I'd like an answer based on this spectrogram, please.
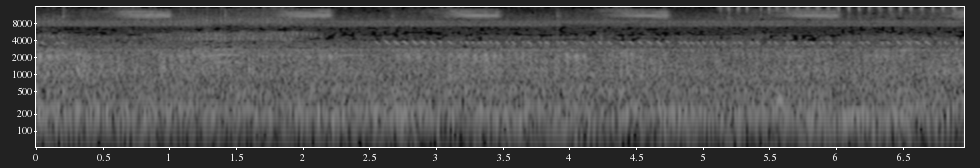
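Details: Insects singing together, layered trills: a continuous high buzz plus rhythmic pulsed bursts returning roughly every one to one and a half seconds, with softer throbbing trills lower down and no other clear sounds.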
